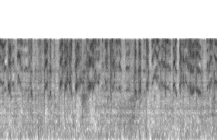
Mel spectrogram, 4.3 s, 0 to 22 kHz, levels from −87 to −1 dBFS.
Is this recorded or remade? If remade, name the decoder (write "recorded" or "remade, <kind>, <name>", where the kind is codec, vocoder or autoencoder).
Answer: remade, vocoder, Vocos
